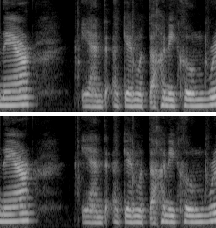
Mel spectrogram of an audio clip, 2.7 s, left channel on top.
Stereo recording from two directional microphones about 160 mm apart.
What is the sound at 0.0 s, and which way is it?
Speech, 35° left (ahead or behind).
